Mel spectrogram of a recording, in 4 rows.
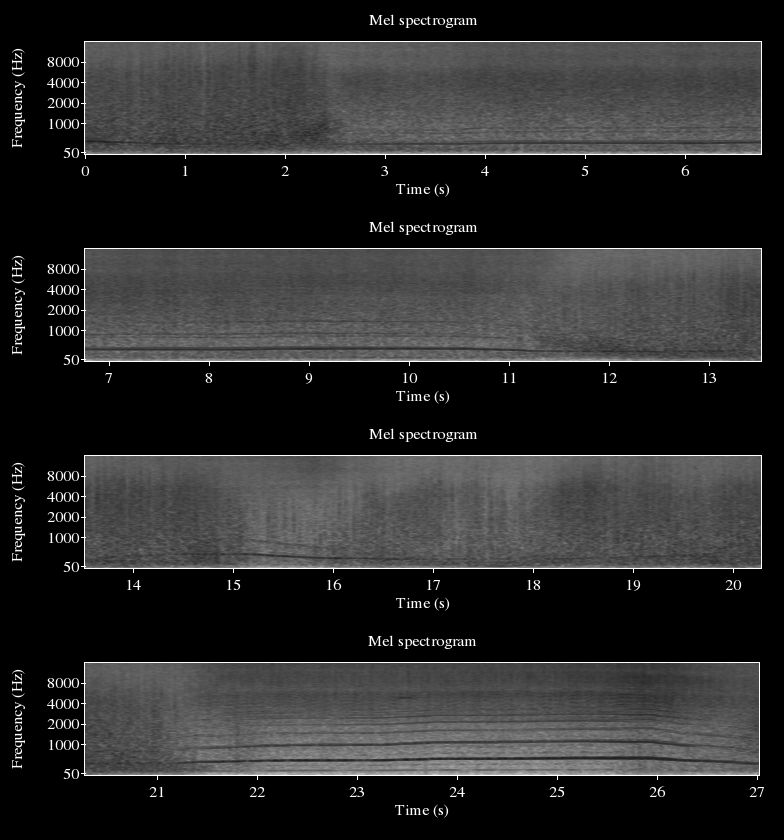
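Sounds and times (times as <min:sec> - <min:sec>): drone motors whining: 0:00.0 - 0:27.0.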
